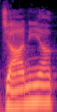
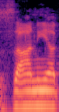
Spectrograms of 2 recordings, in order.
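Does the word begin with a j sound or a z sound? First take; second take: j sound; z sound. First: The word begins with a j sound. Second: The word begins with a z sound. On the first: Beloved. "जा के नीचे नुक्ता नहीं हो तो वो जानिया पढ़ा जाएगा" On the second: An adulteress. "उस जानी शब्द का स्त्रीलिंग है जानिया"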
